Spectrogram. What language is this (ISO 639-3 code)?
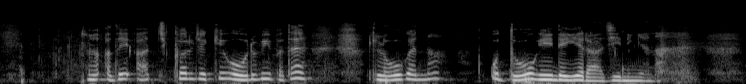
doi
